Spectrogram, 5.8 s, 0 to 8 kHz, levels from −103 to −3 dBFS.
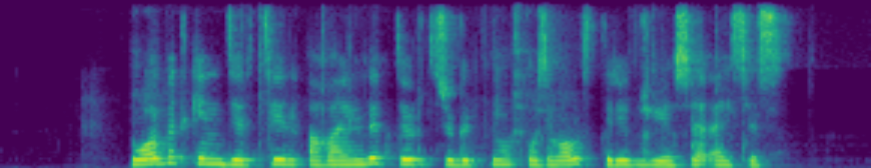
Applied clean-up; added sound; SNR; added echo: neural mask model DeepFilterNet 3.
